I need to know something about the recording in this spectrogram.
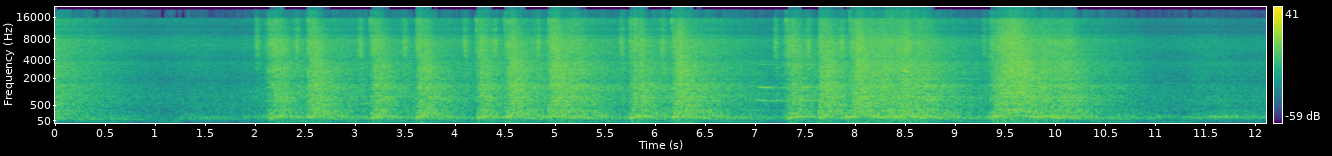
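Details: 1971 Chevrolet Chevelle SS 454 V8 with newly installed Holley Sniper 2 EFI, first start, one minor leak fixed and timing set; loud, lumpy through open headers, throttle blips rising and dropping cleanly with crisp, snappy response; healthy engine.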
